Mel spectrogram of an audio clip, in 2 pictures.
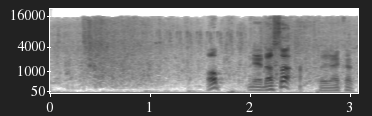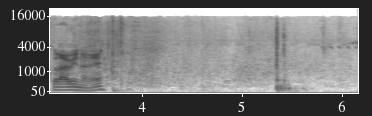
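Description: Water laps and splashes gently against a boat's hull.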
